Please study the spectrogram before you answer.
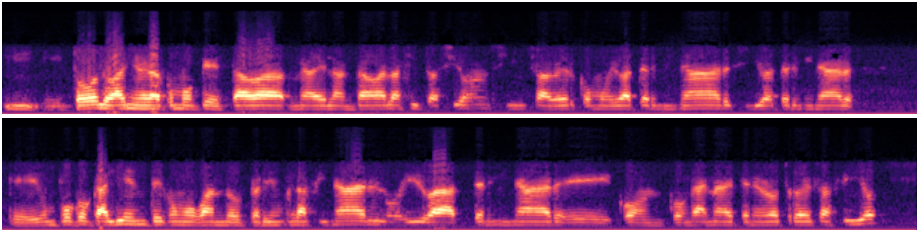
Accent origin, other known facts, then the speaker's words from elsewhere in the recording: Paraguay; siendo paraguayo, sabiendo que las limitaciones que hay en mi país, que el deporte no es profesional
